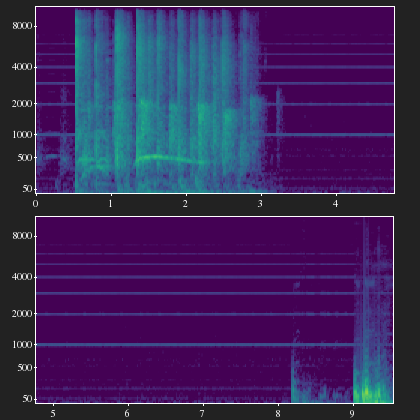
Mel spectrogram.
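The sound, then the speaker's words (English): A comedy show audience claps in a dense burst of applause for a couple of seconds as the next comedian comes to the stage, then it fades to silence before a brief low rumble of movement or voice near the end. “All right, give it up for your next comedian coming to the stage,”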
